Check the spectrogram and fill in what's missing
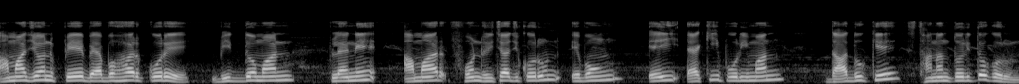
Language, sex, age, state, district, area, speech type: Bengali, male, 30-45, West Bengal, Jhargram, rural, read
